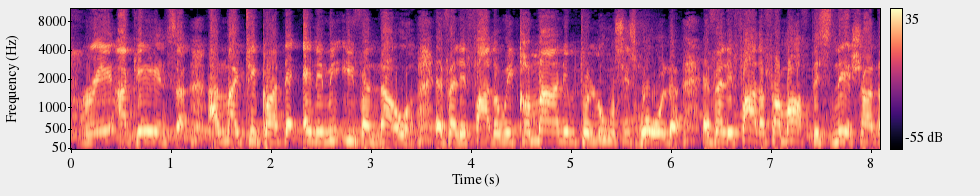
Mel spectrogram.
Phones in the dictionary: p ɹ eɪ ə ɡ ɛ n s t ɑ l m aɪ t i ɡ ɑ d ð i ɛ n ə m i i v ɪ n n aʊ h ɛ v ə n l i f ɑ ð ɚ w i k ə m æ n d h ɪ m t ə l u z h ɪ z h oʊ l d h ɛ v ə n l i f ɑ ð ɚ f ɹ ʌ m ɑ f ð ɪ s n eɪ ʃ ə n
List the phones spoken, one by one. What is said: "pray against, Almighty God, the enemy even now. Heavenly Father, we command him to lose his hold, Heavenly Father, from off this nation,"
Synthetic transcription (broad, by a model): p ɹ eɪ ə ɡ ɛ n s t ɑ n m aɪ t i ɡ ɑ d ð i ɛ n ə m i i v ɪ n n aʊ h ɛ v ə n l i f ɑ ð ɚ w i k ə m æ n d h ɪ m t ə l u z h ɪ z h oʊ l d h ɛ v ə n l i f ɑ ð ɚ f ɹ ʌ m ɑ f ð ɪ s n eɪ ʃ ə n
